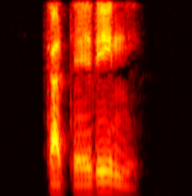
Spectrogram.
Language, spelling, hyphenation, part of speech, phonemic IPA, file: Greek, Κατερίνη, Κα‧τε‧ρί‧νη, proper noun, /ka.teˈɾi.ni/, El-Κατερίνη.ogg
- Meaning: Katerini (a city, the regional capital of Pieria, Greece)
